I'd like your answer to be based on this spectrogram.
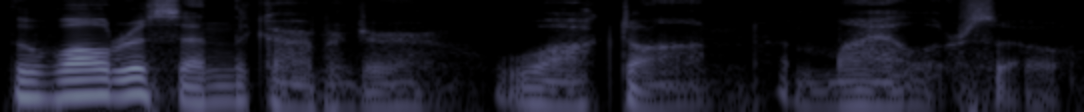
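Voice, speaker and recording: A man giving a dramatic, deliberate recitation of a narrative poem in a theatrical manner. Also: extremely low pitch, gravelly, dark tone, husky, dry recording. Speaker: poetry reader.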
